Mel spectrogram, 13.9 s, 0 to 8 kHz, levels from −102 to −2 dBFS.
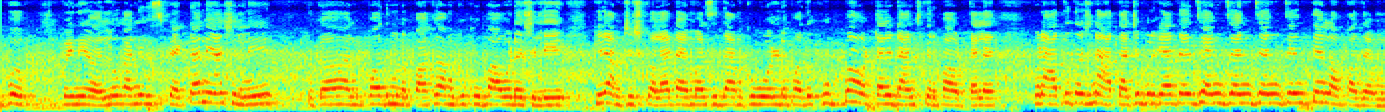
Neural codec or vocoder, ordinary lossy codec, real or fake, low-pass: none; none; real; none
